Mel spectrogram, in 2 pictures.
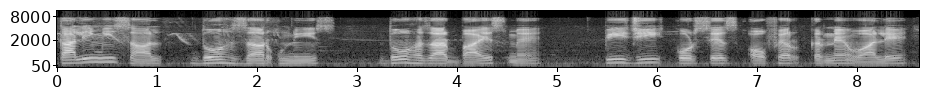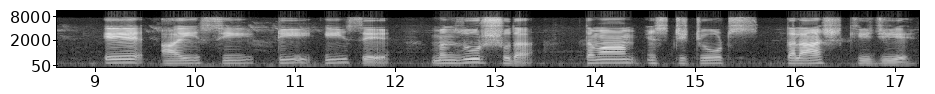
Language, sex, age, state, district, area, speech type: Urdu, male, 18-30, Bihar, Purnia, rural, read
